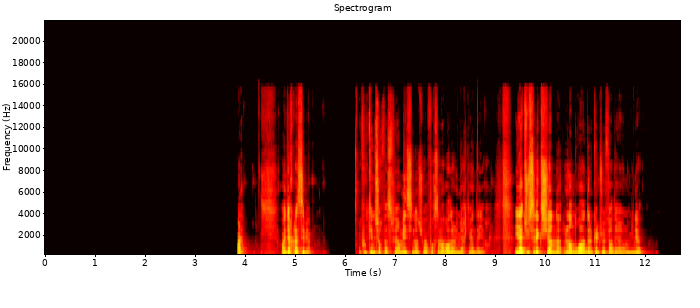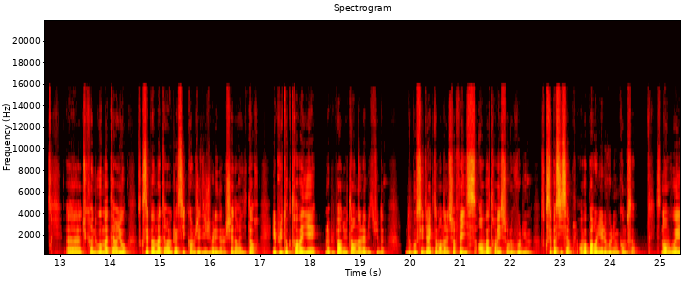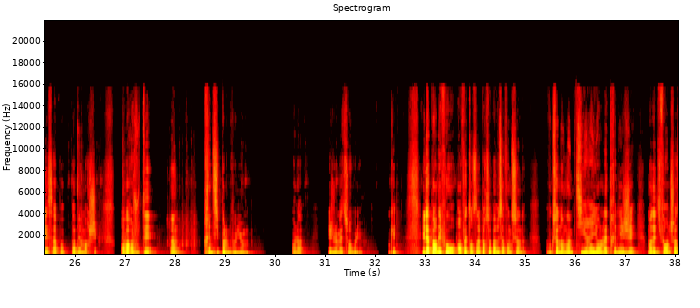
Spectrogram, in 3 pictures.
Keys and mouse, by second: 1.8 g, 2.4 click, 3.2 Tab, 9.3 click, 13.6 click, 16.4-38.0 drag.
